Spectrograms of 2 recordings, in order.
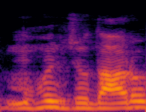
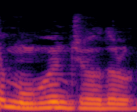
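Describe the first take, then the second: First: मोहनजोदारो said with long "daa", plain r; Mohenjodaro with long DAA. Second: मोहनजोदड़ो said with a flapped ड़ो ending; Mohenjodaro with a short DRO. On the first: Teacher gives the spelling found in books, मोहनजोदारो with long "daa". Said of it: "भी आपको कई किताबों में लिखा हुआ". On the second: Teacher names the site for students, मोहनजोदड़ो with flapped ड़ो. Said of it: "इसका English pronunciation करते हो". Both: Shown as a demonstration.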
